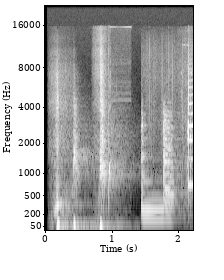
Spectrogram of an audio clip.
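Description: Short intro jingle for an animated logo: three punchy pops in the first second, then a brief held synth chord about a second and a half in that cuts off just before the end.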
